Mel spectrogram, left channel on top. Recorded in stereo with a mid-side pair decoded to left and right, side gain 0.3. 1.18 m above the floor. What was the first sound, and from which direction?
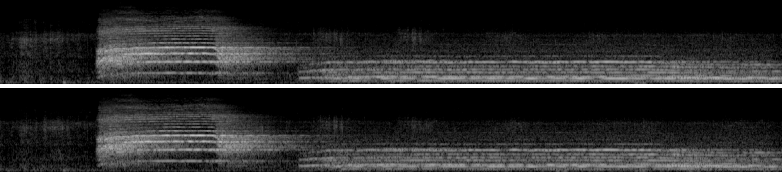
A scream, 50° left.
